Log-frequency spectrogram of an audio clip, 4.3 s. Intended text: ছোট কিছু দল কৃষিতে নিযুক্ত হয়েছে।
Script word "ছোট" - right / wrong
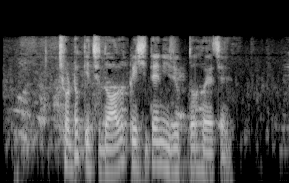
right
